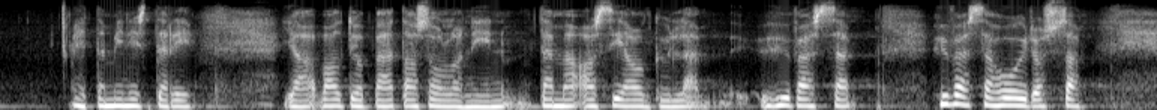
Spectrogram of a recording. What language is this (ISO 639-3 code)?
fin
